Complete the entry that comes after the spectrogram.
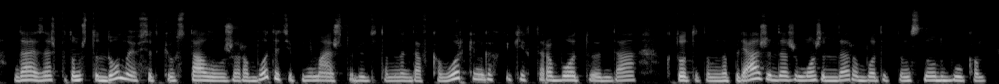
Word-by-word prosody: Да 200 +3 +3
и, - - +2
знаешь, 200 +2 0
потому 195 0 +2
что 200 -2 -3
дома 230 +7 +5
я 190 - 0
всё-таки 175 0 -6
устала 185 +1 +2
уже 170 +1 -1
работать 230 - +1
и - - -2
понимаю, 180 -1 -1
что - - -10
люди 170 -1 -3
там 165 0 -6
иногда 165 -1 -2
в - - -16
коворкингах 230 - 0
каких-то 215 -3 -6
работают, 185 -3 +1
да, 190 +4 -3 0.3
кто-то 185 -2 0
там 165 -1 -2
на 170 +1 +2
пляже 240 +6 +2
даже 195 0 0
может, 185 -2 +1
да, 195 +3 +1
работать 180 -2 -1
там 175 0 -1
с 180 - -11
ноутбуком. 180 -2 0
185 Hz, 200 wpm, -23 LUFS, 170-200 Hz, 0.3 s, дома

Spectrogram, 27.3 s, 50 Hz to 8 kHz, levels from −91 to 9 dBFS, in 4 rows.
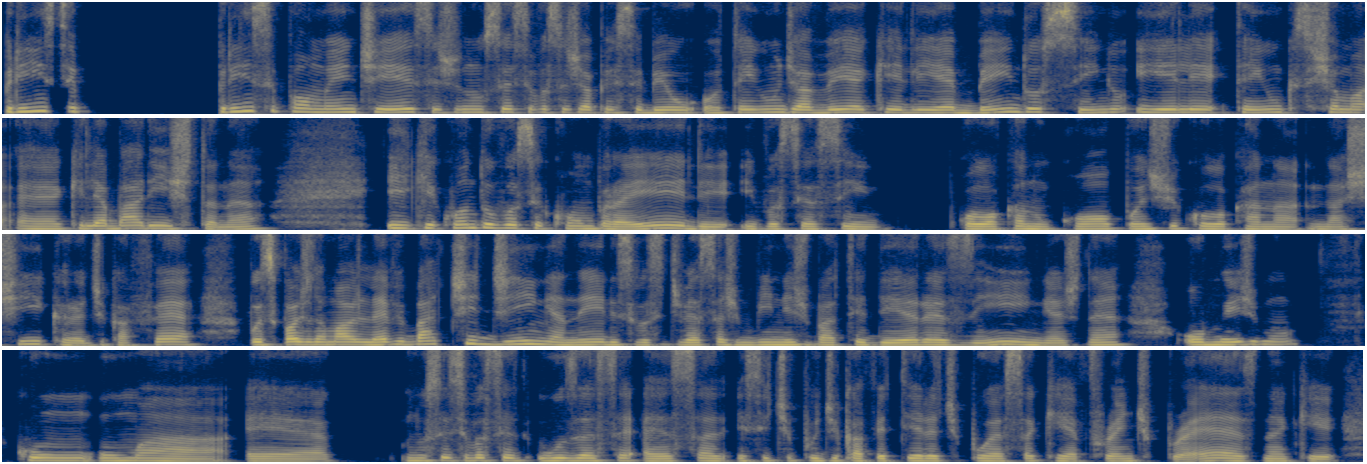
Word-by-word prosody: Princip 265 +1 +2 0.6
principalmente 235 -4 +1
esses 210 -1 +3
não 205 0 -3
sei 210 +3 0
se 215 - -4
você 210 0 -4
já 200 -1 0
percebeu, 185 -1 -1
o - - -2
tem 200 +3 -2
um 215 - -1
de 210 - 0
aveia 200 +2 +3
que 205 +1 -2
ele 190 -1 +1
é 185 - +3
bem 195 +8 0
docinho 215 -2 +1
e 210 -1 -1
ele 205 0 +3
tem 200 0 -1
um 215 - -2
que - - -13
se - - -6
chama, 205 -2 -2
eh, 175 -1 -1
que 190 - -5
ele 195 - +3
é - - +3
barista, 195 -5 -1
né. 160 +4 -4 0.6
E 220 -1 +3
que 225 +3 0
quando 235 +3 +2
você 220 -2 +2
compra 180 -4 0
ele, 170 -4 +2
e 165 - -3
você, 165 +1 -1
assim, 165 -2 -1 0.4
coloca 170 +1 +4
em 175 - +3
um 160 - -1
copo, 170 0 -1
antes 170 +1 0
de 185 - -3
colocar 170 -2 -1
na 155 -1 -4
na 155 -2 -5
xícara 160 +3 -2
de - - -8
café, 185 +7 -2 0.3
você 185 -1 +5
pode 200 -1 +6
dar 190 - +3
uma 190 0 +4
leve 185 +2 +3
batidinha 220 -2 +1
nele, 175 +2 +1
se 175 - -3
você 165 - -7
tiver 170 -1 +1
essas 170 +1 0
mini 175 +1 +2
batedeirazinha, 165 0 +2
né, 175 +1 0 0.3
ou 185 - +3
mesmo 195 +3 +1 0.4
com 200 - +2 0.3
um 185 - +1
uma 165 -4 -1
eh, 155 -2 -2 0.4
não 185 0 -1
sei 195 - +1
se 185 - +1
você 190 0 +1
usa 185 +1 +3
essa 180 +1 -1
essa 165 +1 0
esse 170 +1 -3
tipo 175 -1 -3
de 175 +1 -3
cafeteira, 170 0 +2
tipo 175 +1 -4
essa 165 +1 0
que 170 -1 -2
é - - -1
French 165 0 -4
press, 165 +2 -1
né, 160 -1 -1
que 150 -2 -2
180 Hz, 205 wpm, -23 LUFS, 165-205 Hz, 0.6 s, pode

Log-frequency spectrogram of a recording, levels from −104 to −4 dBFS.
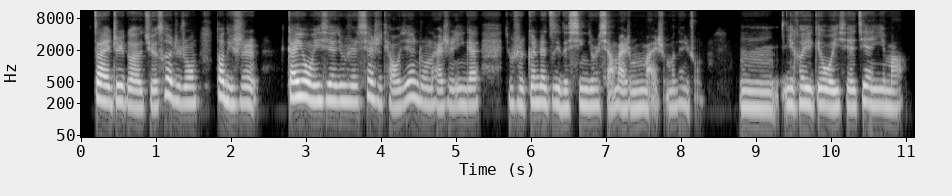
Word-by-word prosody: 在 225 -4 +6
这 215 +2 +2
个 180 -4 +1
决 175 0 -2
策 280 +7 +3
之 215 -2 -2
中 200 +1 -2 0.2
到 270 -2 +5
底 210 -4 +1
是 200 -2 -3 0.3
该 255 0 +7
用 255 -4 +7
一 220 - +3
些 225 -1 +1
就 220 0 0
是 210 -1 -1
现 250 +4 0
实 205 - -5
条 175 -4 -4
件 245 +4 +1
中 200 -4 -3
的， 190 - -5
还 175 0 -2
是 180 0 -6
应 190 0 -4
该 190 +1 -1 0.3
就 195 - -9
是 190 -1 -4
跟 205 +3 -1
着 205 -1 +1
自 200 +1 -5
己 190 - +2
的 170 - -2
心， 185 +2 0
就 180 - -1
是 185 - -4
想 185 - -2
买 170 -2 +1
什 165 - -5
么 165 +1 -3
买 175 - -3
什 - - -8
么 170 - -6
那 190 -1 -8
种。 240 +4 -17 0.5
嗯， 165 -1 -2
你 190 0 0
可 200 +2 -1
以 185 -2 +3
给 190 - 0
我 175 -2 +3
一 170 - +2
些 175 0 -2
建 185 -1 -1
议 180 - -2
吗？ 165 -1 -4
190 Hz, 300 characters per minute, -25 LUFS, 175-215 Hz, 0.5 s, 该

